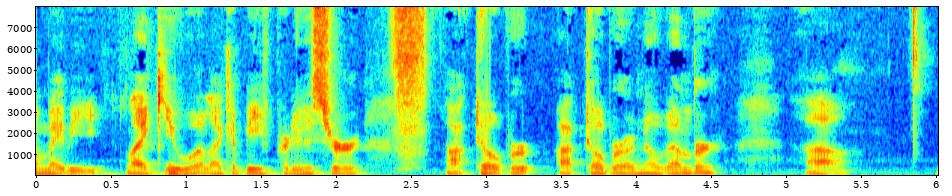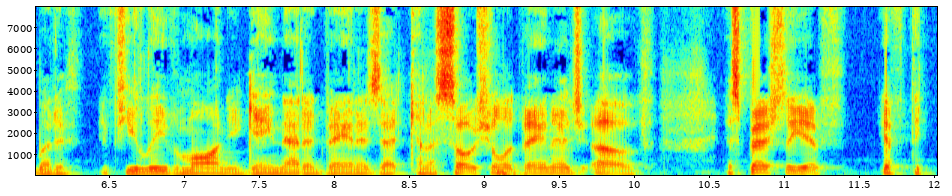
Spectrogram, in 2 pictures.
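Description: Man explaining in a measured, hesitant way. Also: lowish voice. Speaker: bison producer being interviewed. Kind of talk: explanatory interview talk.

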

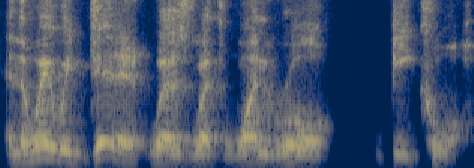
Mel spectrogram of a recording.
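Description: A man speaking as an interview guest, his voice sitting in a middle pitch. He sounds upbeat and punchy, making his points in a blunt, casual way. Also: expressive, moderate pace, darkish tone. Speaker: guest, author and event founder. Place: Carlsbad, California.

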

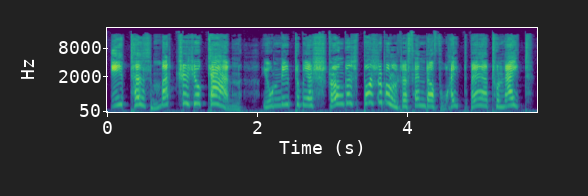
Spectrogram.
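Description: A man's voice: extremely high pitch, sing-song, normal speed, sharp tone, dry recording, studio quality, voice pushed up, heavily acted. A man voicing a tiny, very old, wise and kindly woman in a storybook reading, giving fussy, precise directions. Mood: commanding.

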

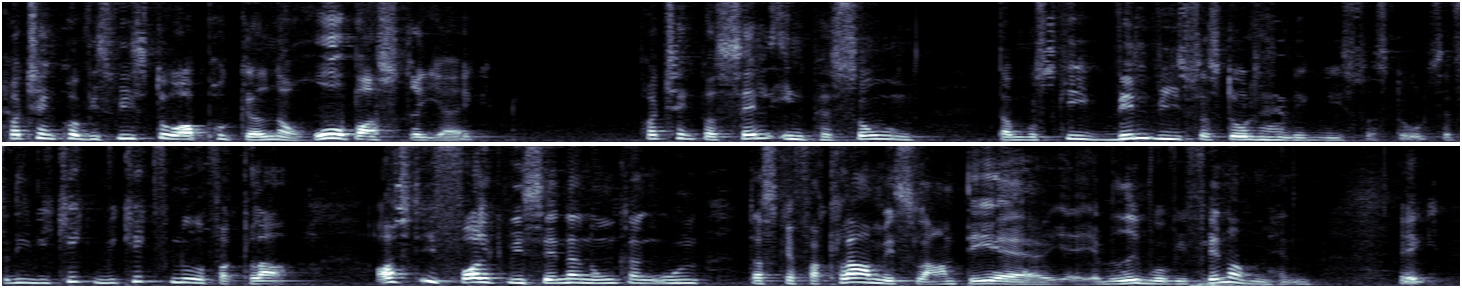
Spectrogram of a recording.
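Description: A man speaking at a youth talk, emphatic and animated, often repeating words to drive a point home. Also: high-pitched, gravelly, slightly rough. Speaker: panel speaker.

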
